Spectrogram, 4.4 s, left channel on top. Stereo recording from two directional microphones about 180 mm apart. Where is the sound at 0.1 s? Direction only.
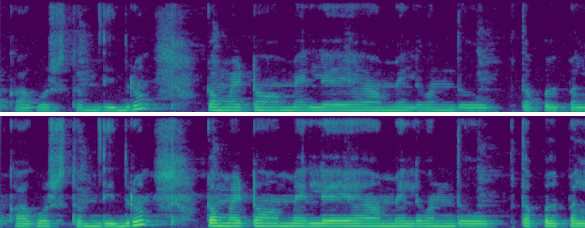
15° right (ahead or behind).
